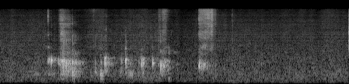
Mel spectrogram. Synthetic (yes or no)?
yes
